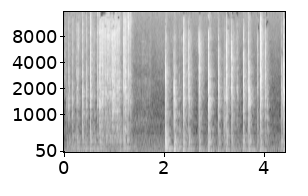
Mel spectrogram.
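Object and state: Glass mosaic tile panel tapped with nails.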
